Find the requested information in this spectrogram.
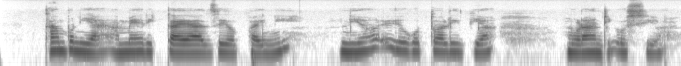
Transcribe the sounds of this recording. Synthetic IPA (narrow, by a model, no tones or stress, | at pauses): kaːmbonijaːmɛɾikajazipaini | nejɔeoɣotwaliðja | moɾaːndiosiɔ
